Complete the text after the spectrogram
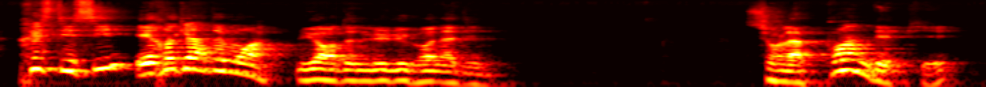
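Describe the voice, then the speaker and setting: A man telling a children's story with a lively, sing-song voice that rises and falls a lot. He reads slowly and carefully, and the room gives it a noticeable echo. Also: mid-range voice. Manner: lively, expressive. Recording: roomy echo.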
